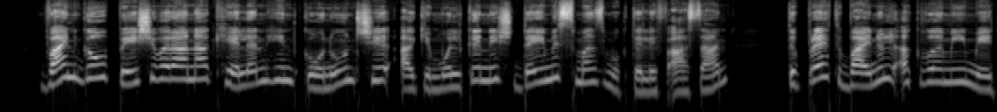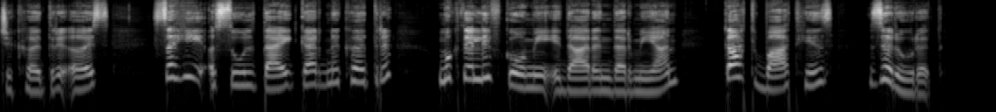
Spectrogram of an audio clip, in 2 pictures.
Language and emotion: Kashmiri, neutral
